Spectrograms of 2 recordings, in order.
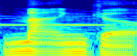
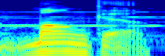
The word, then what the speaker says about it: manga: Spoiler alert, both are correct, because in Japanese it's transcribed with a, which is a vowel that doesn't exist in the English phonemic inventory outside of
